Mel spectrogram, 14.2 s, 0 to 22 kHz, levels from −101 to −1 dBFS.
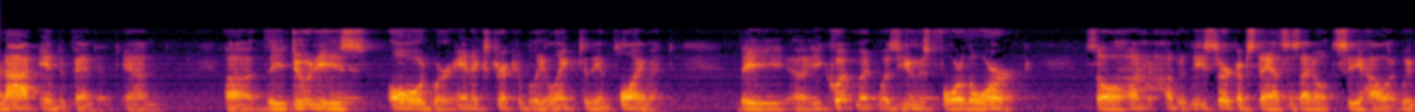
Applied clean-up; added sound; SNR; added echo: none; Wind instrument, woodwind instrument; 19 dB; reverberation time 0.2 s.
